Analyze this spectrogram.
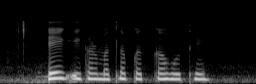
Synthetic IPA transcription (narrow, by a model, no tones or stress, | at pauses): ekikəɳmət̪ləb̚kət̪kaɦot̪ʰe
